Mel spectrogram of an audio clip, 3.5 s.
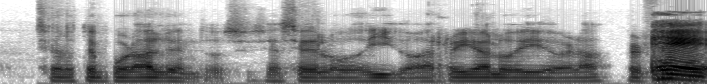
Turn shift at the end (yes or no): yes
